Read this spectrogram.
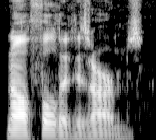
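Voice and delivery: ordinary delivery

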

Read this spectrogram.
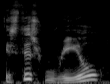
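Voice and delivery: suspicious disbelief. A narrator's reading. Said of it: "looked suspiciously around".

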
